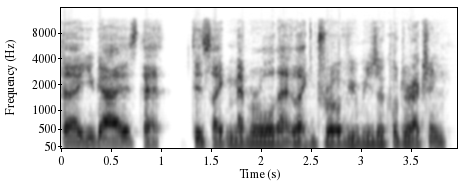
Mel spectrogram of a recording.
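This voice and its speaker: A man's voice: medium pitch, level tone, brisk, dark tone, dry recording. A man hosting a podcast, asking questions in a casual, chatty interview style.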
